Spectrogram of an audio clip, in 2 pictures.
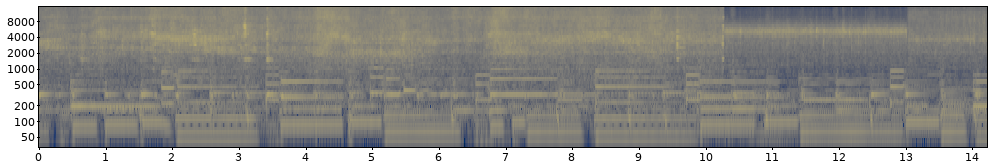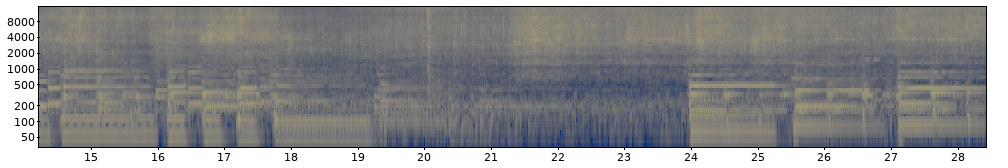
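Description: Food frying and sizzling in a pan, a steady hiss that thins for a few seconds about ten seconds in, with background music underneath.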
